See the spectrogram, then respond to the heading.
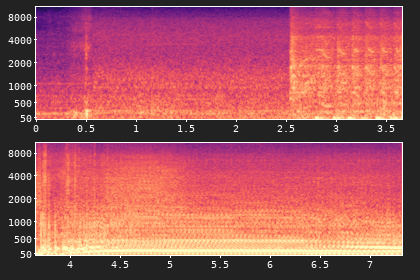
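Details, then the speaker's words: Subaru SVX cold start after exhaust update and vacuum-leak parts replaced: cranks, catches, then holds a fast, steady high idle with faint hiss; vacuum leak still unresolved, source unknown. "I just cannot seem to get rid of that vacuum leak um there's something going on in there that I'm gonna have to figure out later"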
